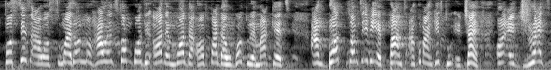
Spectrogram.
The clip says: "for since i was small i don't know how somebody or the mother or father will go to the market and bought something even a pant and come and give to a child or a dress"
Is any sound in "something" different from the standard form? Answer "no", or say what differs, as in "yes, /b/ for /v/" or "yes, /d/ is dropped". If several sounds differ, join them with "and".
yes, /t/ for /θ/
